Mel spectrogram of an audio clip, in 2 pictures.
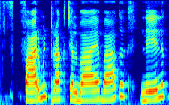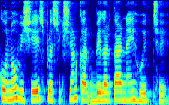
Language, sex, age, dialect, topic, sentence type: Maithili, female, 51-55, Southern/Standard, agriculture, statement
